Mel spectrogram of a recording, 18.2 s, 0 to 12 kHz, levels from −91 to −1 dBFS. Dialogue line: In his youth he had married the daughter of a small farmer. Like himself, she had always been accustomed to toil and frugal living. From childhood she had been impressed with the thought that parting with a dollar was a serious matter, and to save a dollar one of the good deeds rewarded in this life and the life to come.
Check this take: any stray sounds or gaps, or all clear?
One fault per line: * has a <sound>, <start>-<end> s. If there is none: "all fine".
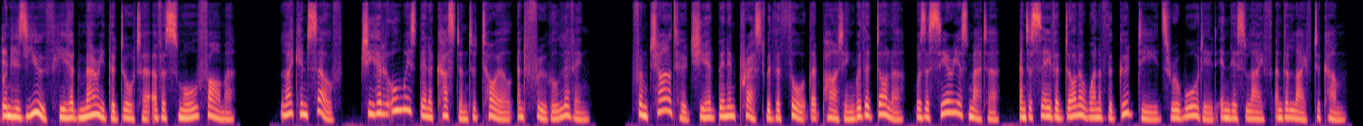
all fine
